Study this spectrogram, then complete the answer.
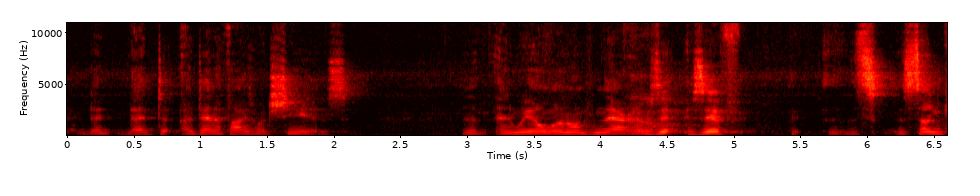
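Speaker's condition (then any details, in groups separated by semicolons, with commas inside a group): Parkinson's; speech therapy judged unnecessary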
